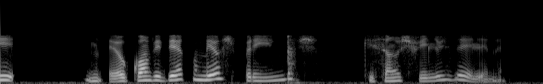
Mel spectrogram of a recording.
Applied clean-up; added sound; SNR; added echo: neural diffusion model UNIVERSE++.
